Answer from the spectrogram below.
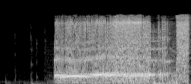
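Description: A loud, distorted burp bursts in after a brief near-silence and drags on for over a second, harsh and clipped as if overdriving the microphone.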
